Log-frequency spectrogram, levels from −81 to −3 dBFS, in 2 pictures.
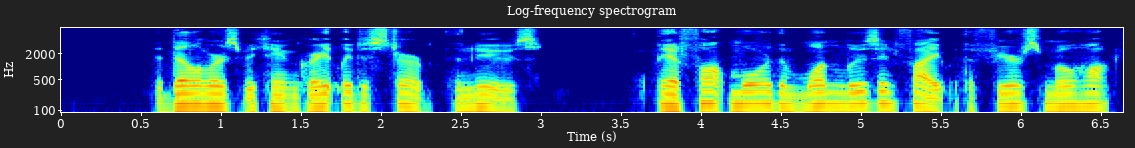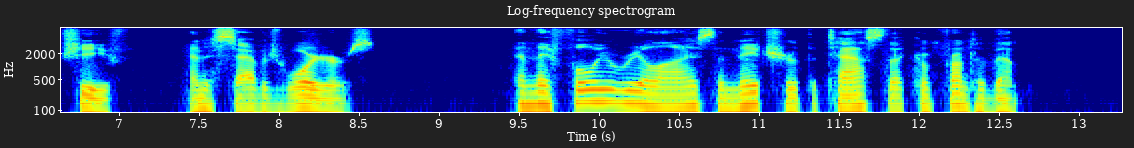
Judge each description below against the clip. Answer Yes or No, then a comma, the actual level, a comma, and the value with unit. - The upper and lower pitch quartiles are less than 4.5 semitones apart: Yes, narrow, 2.4 semitones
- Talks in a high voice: No, low, 115 Hz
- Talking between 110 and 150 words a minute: No, average, 165 wpm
